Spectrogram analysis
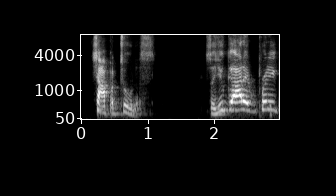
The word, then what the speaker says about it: Tchoupitoulas: for something no so the t is silent the t is solid and that the word is pronounced Chopper Tunas so you got it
